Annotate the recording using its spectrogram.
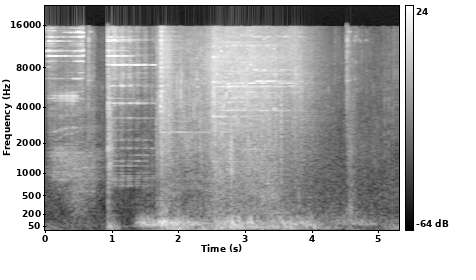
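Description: Magical blasts boom and crackle.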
